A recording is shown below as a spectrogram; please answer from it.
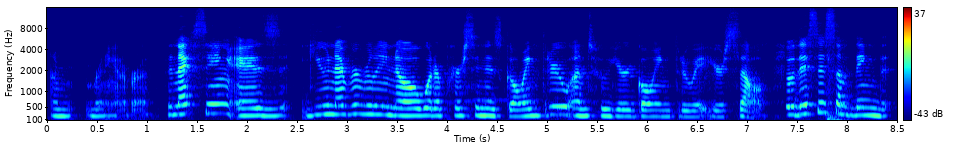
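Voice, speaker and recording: A young woman talks straight to her camera in a relaxed vlog, earnest and full of filler words. Her voice sits a little high and rings bright and forward. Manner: earnest, chatty, heavy use of fillers like "you know" and "like". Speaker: vlogger. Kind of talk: casual talking-to-camera vlog.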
